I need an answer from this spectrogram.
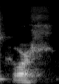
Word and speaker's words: Corey: I know a guy, it rhymes with Rory, but his name is Corey.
